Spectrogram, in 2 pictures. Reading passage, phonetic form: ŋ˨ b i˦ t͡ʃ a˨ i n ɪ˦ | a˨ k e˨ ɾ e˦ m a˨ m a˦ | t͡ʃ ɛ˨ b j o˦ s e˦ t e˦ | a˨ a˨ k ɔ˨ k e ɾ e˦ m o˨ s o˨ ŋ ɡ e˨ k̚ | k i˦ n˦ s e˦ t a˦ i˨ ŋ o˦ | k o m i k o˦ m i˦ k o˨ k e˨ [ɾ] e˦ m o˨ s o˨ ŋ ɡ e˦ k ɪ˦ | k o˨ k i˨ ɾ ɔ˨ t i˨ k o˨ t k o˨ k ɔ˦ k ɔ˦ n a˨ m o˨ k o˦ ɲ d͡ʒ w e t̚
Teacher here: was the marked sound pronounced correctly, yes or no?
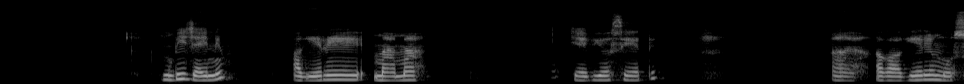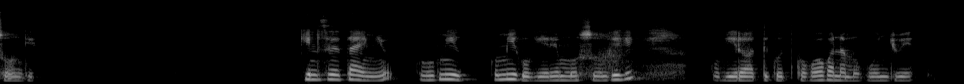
yes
